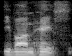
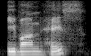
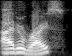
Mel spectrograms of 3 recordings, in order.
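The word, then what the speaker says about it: Ivan Reis: say I used to say Ivan Reese is pronounced Ivonne Hace. Uh, I think that was uh around his run. Wait a second. Let's back up. It's pronounced what? Ivonne Hace. It's not Ivan Rice.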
